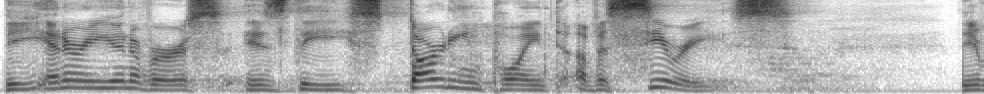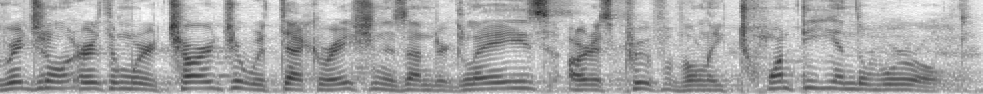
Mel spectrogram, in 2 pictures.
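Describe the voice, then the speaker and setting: A man's voice: sits high, normal speed, big-room sound. A man hosting a live auction, talkative, mixing casual chat with sales patter and repeating phrases for emphasis.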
